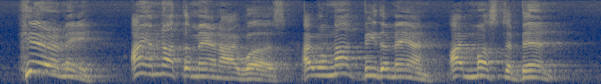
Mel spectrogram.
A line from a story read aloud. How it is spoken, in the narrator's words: cried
